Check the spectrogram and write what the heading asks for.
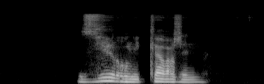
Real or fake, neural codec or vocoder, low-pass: fake; codec, 32 kHz, 1.9 kbps, SNAC; 10.8 kHz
